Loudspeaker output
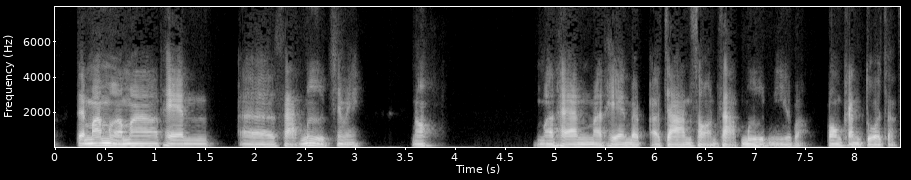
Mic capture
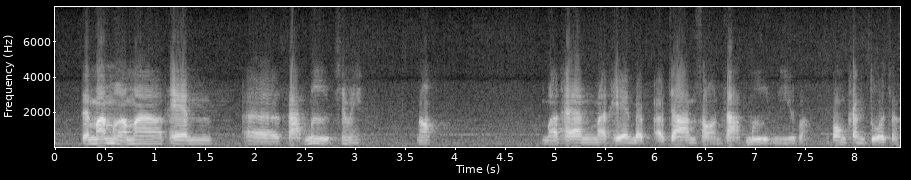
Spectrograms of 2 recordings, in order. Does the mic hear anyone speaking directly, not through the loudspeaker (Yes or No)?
No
